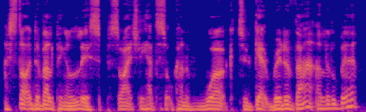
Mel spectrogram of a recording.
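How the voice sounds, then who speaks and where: A man with a London accent, talking as a guest on a podcast call in a loose, rambling way with plenty of "sort of" and restarts. His voice is a little husky and dry, and he sounds set back from the mic. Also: on the low side, fast, dry recording, recorded from a distance. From London, England. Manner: rambling, chatty, self-deprecating with many fillers. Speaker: voice actor guest. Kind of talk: casual interview chat. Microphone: video call.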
